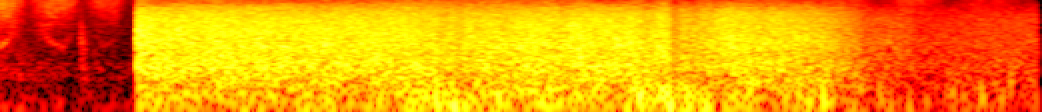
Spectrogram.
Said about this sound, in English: A thunderous torrent of water in central Texas as officials open the floodgates of a dam struggling to deal with historic flooding.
